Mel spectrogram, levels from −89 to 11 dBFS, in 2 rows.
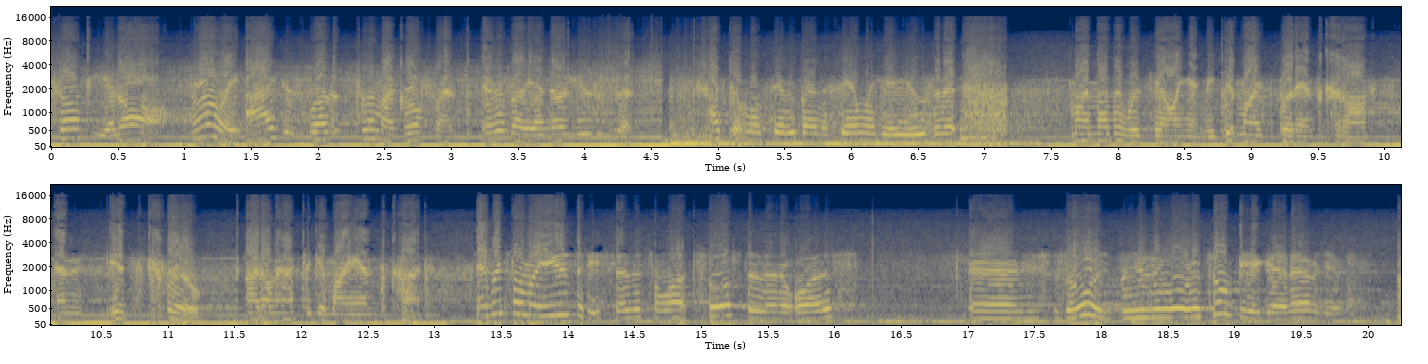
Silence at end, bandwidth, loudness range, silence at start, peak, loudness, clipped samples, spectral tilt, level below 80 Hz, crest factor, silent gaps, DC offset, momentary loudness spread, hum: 0 s; 14.5 kHz; 3 LU; 0 s; -2 dBFS; -11 LUFS; under 0.1%; -5.5 dB/octave; -16 dBFS; 8 dB; none; under 0.1%; 5 LU; none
